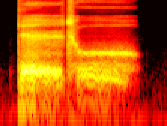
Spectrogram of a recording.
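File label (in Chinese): "支出", Chinese; HSK6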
